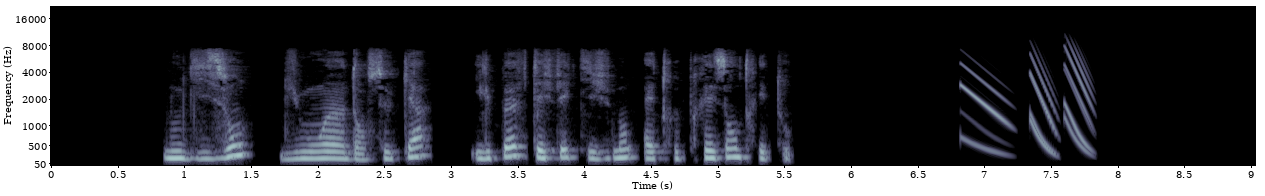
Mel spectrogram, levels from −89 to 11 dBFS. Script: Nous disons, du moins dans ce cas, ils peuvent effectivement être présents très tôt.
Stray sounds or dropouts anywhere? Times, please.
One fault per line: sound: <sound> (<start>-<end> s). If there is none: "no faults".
sound: chirp (6.8-7.8 s)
